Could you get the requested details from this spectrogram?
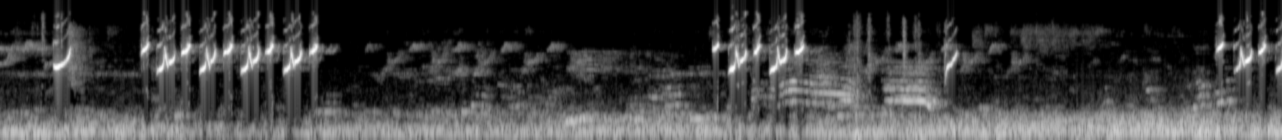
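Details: Lively gelatik batu wingko, a cinereous tit, used to get other birds singing: bursts of rapid high hooked chirps, each run several notes long, separated by quieter stretches with softer twitters and a low constant hum.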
